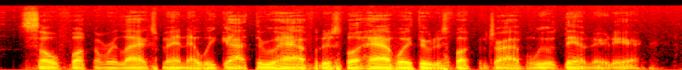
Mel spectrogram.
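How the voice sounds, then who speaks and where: With a very deep, low pitch and a dark, mellow tone, a man speaks in fairly even intonation with vocal fry. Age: 30s. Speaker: podcast host. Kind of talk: casual chat.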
